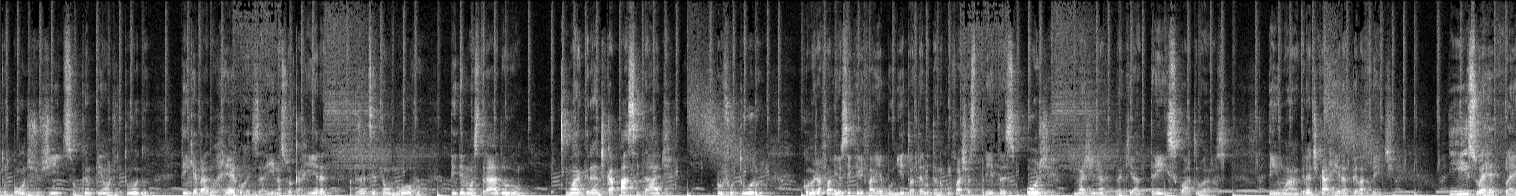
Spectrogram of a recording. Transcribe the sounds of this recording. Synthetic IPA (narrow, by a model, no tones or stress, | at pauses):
t̪ʊbõw̃d͡ʒɪʒuʒit̪sʊkɐ̃mpiɐ̃w̃d͡ʒɪt̪ud̪ʊt̪ẽj̃kebɾad̪ʊhɛkoɾd͡ʒɪzainɐsuɐkahejɾɐapezaɾd͡ʒɪseɾt̪ɐ̃w̃novʊ | t̪ẽj̃d̪emõst̪ɾad̪ʊ | ũmɐɡɾɐ̃d͡ʒɪkapasid̪ad͡ʒɪpɾʊfut̪uɾʊ | kõmʊewʒafalejewsejkɪelɪfaɾiɐbunit̪ʊat̪ɛlut̪ɐ̃nd̪ʊkõfaʃɐspɾet̪ɐsoʒɪimaʒĩnɐd̪akiat̪ɾejskwat̪ɾʊɐ̃nʊst̪ẽj̃ũmɐɡɾɐ̃d͡ʒɪkaɦejɾɐpelɐfɾẽnt͡ʃɪ̥ | ɪisʊɛɦeflɛ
